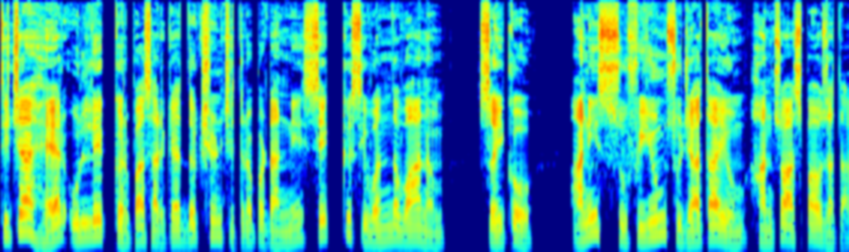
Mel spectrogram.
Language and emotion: Goan Konkani, neutral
